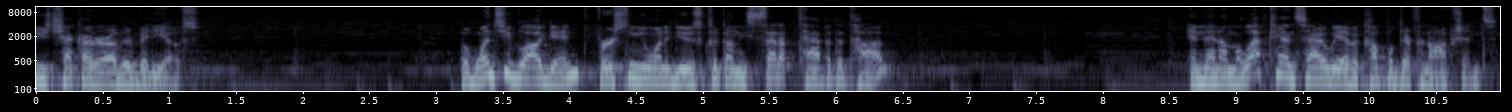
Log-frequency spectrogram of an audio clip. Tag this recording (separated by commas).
Speech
